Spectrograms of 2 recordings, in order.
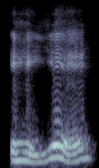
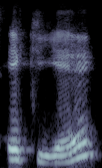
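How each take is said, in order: First: The middle consonant is an h sound. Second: The middle consonant is a k sound. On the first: It is the actual form of the divine name. "which is actually the correct pronunciation" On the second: It avoids saying the divine name. "I've pronounced it as Ekiye"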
